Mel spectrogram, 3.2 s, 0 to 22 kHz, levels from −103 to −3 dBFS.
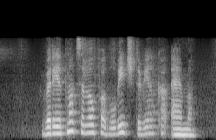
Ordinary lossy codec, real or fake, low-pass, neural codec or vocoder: none; fake; 7.2 kHz; codec, 16 kHz, 0.5 kbps, X-Codec, HuBERT features, trained on LibriSpeech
